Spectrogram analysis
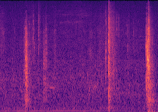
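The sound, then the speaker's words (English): Luggage is loaded into a car boot: three dull thumps and knocks at uneven intervals over a steady low rumble, with no talking. “Well, I'll put all of this in the car then, shall I?”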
